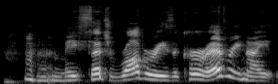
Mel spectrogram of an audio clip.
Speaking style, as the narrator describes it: laughed the emperor

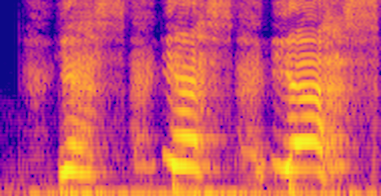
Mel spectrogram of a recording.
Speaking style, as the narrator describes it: she shrieked

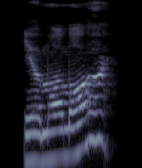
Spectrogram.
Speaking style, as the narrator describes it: said Grotor, and laughed

